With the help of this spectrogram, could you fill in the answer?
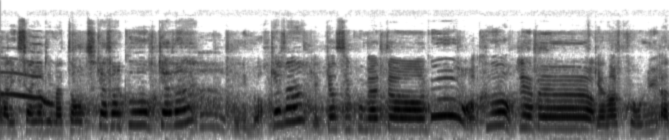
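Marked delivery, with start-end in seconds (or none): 1.0-5.1 high, loud screams for Gavin to run; panicked yelling. Real, not acted. Panicked calls to flee. 5.2-5.9 scared. Real, not acted. Scared after the chase.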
